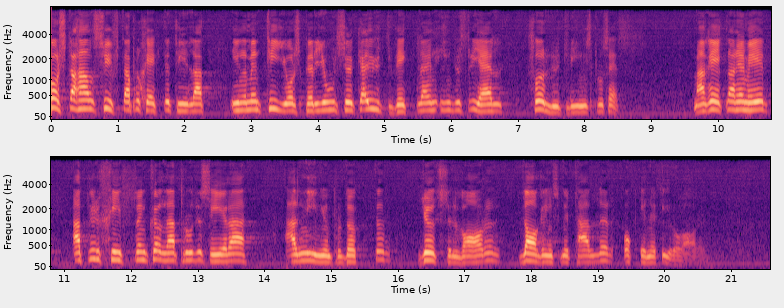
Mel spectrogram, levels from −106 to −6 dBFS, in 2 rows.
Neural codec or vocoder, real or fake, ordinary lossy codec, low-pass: codec, 44.1 kHz, 7.8 kbps, Pupu-Codec; fake; none; 7.2 kHz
